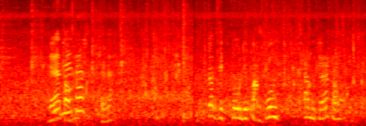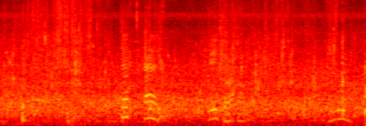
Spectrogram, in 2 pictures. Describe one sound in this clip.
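A shallow stream flows and babbles.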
